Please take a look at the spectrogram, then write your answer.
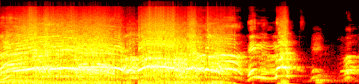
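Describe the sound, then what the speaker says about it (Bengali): A large crowd at a Ramadan night gathering shouts the Islamic takbir chant "Allahu Akbar" in loud, sustained unison. The roar fades into a few scattered voices after about three and a half seconds. "সবাই বলেন নারায়ে তাকবীর।"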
